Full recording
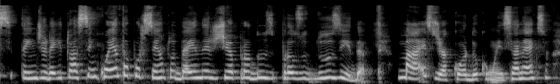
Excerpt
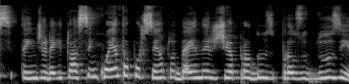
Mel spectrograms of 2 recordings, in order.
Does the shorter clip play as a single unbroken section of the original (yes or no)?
yes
